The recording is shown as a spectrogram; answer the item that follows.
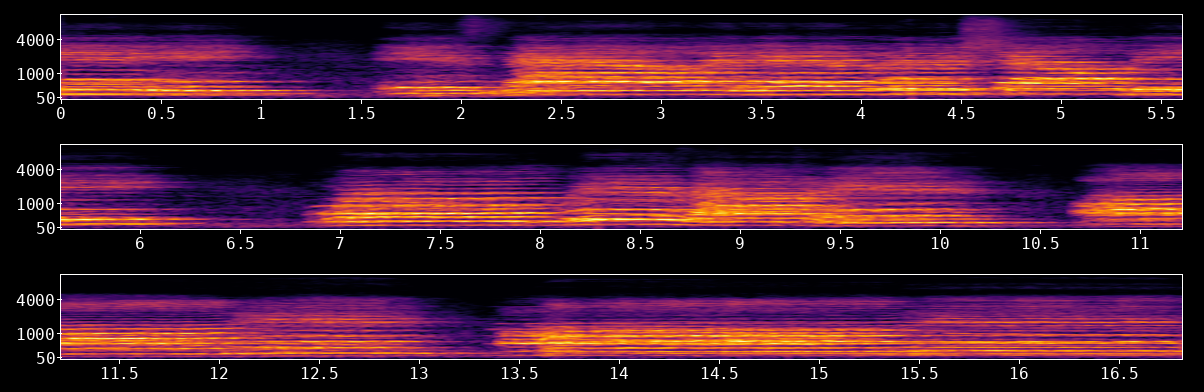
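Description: Voices singing together in long held phrases, each a few seconds long with short breaks between them.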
